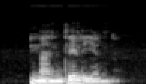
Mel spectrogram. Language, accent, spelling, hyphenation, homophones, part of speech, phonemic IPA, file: English, Southern England, mandilion, man‧di‧li‧on, mandylion, noun, /mɑnˈdɪlɪən/, LL-Q1860 (eng)-mandilion.wav
- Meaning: A loose outer garment resembling a cassock or coat, often sleeveless, worn by soldiers over armour or by menservants as a type of overcoat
